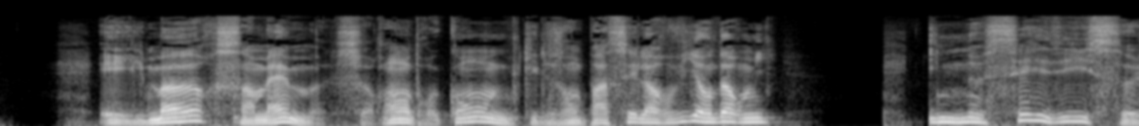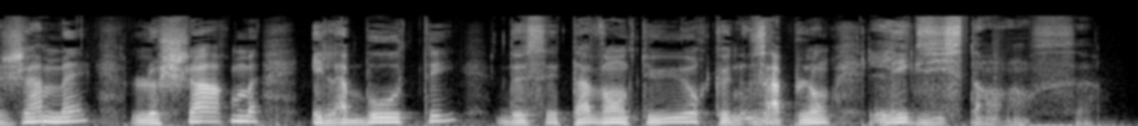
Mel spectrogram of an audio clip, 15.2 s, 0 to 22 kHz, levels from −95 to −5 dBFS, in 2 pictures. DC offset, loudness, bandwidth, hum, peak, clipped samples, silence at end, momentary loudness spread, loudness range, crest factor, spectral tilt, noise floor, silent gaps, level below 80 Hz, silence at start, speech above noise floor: under 0.1%; -22 LUFS; 13 kHz; none; -2 dBFS; under 0.1%; 0.15 s; 11 LU; 3 LU; 20 dB; -5.5 dB/octave; -79 dBFS; none; -42 dBFS; 0.65 s; 57 dB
